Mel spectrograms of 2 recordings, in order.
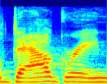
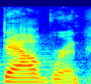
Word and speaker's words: Dow Green: So it's just a simple Dow Green, nothing fancy like Dahlgren.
